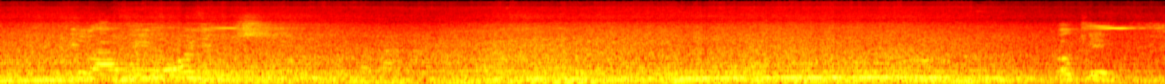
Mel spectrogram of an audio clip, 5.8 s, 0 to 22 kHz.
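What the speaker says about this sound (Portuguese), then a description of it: "e lá vem ônibus" A bus passing on 16 de Novembro street among old mansions, a broad rumbling engine roar that rises and falls steadily for several seconds, loud and close, while a person speaks over it.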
